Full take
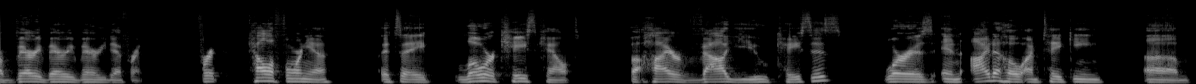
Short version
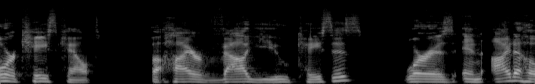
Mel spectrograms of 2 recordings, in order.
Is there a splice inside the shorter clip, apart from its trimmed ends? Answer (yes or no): no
